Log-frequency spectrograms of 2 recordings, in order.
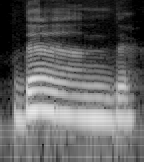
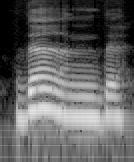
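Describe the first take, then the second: No difference in how they are said.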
